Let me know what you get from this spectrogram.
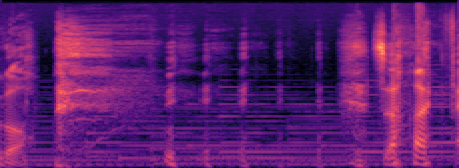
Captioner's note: laughs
